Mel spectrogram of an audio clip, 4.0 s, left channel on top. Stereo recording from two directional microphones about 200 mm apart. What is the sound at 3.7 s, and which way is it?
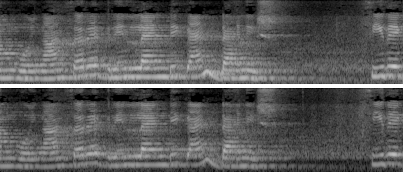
Speech, 10° right (ahead or behind).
